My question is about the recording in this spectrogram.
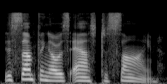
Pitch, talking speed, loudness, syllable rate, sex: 165 Hz, 285 wpm, -20 LUFS, 7.1 syllables/s, female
